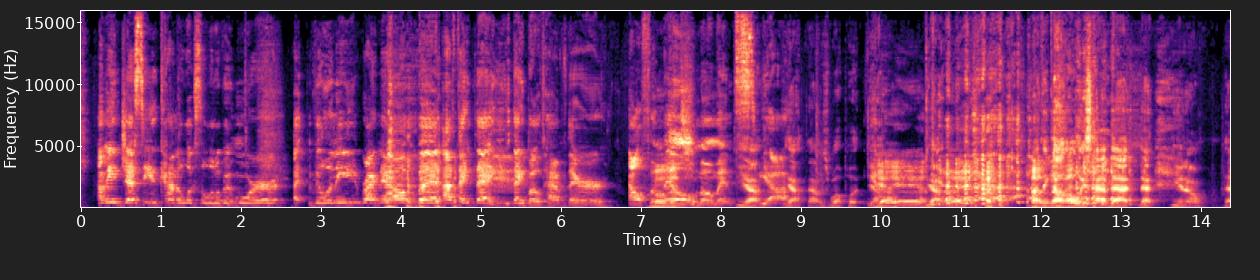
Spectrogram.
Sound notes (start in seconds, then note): 3.8 laughs; 10.4 laugh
